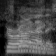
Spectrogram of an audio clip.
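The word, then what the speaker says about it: Skowronek: And then I went to Rams and I talked to Ben Scorette. God, I can't say his name. Ben Skoronek. – Skoronek, sorry. Thanks for the assist.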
